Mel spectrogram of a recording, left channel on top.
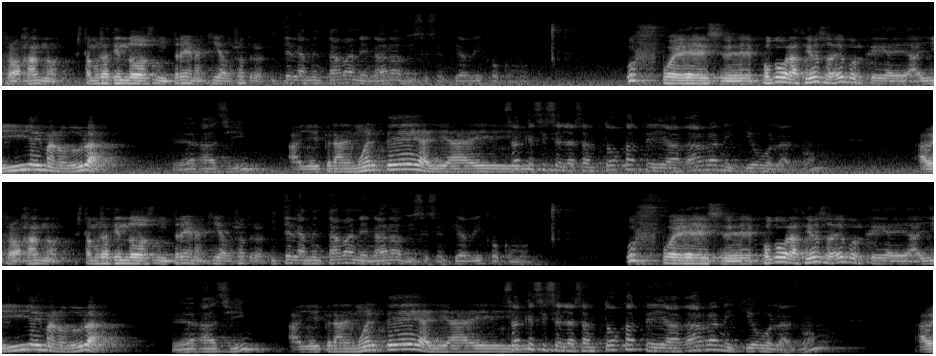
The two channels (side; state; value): left; noise; rumble, 19 dB below the sound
